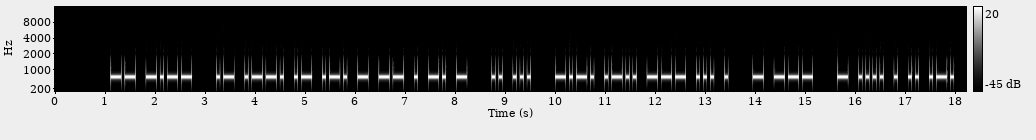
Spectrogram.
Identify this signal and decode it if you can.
Morse code, heard as a keyed tone, about 17 wpm, 700 Hz. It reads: MY APARTMENT IS CLOSE TO THEIR
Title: Sentences from Top 900 Words 17wpm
